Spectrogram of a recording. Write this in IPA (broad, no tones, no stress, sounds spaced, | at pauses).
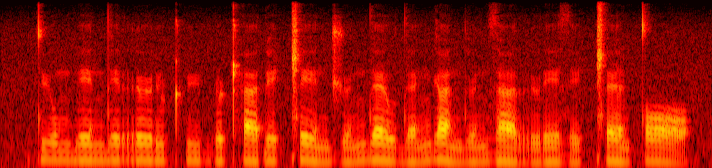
t y u̯ m b e n d e r ø ɾ y ʈʰ y b ø ʈʰ æ ɗ e ǁ e n d͡ʒ ø n d ɛ u̯ d ɛ ŋ ɡ æ n d ø n z æ r ø ɾ e z e ǁ ɛ ɳ t ɔ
